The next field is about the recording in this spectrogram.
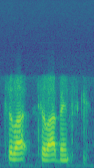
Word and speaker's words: Chelyabinsk: Chelyabinsk.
